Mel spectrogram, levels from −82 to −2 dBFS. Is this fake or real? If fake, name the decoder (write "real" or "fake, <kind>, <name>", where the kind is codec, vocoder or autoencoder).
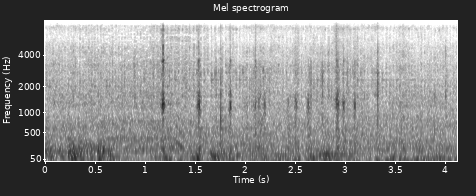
real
